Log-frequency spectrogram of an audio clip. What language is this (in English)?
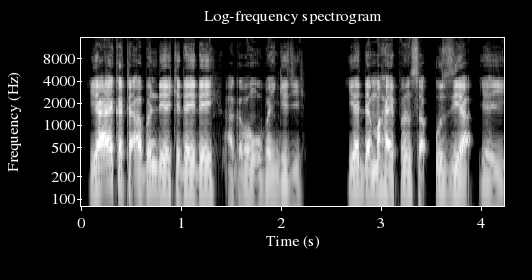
Hausa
